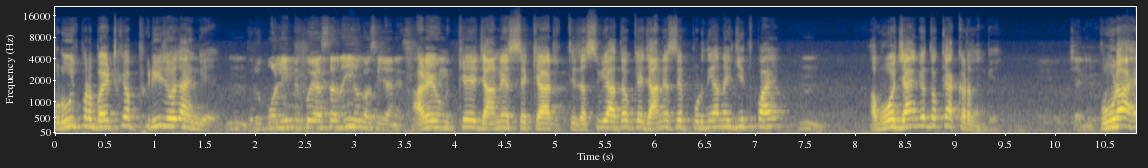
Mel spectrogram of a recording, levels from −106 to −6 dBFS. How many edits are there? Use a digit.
1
